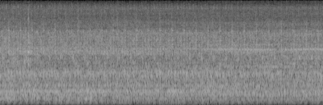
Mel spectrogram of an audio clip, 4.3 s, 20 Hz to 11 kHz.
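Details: 2008 Ford Fusion with a P0757 stuck "B" solenoid transmission code, hood open, warm: smooth, even, quiet idle hum with no tick, knock or miss; the owner notes only a little lifter tick at first start. Normal idle.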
